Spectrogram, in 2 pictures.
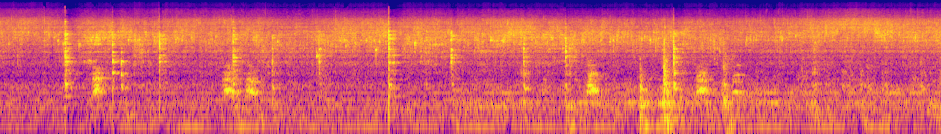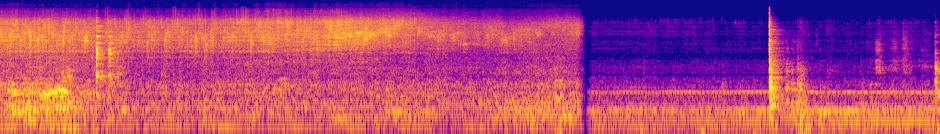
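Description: Chicken roulade wrapped in caul fat sizzles and spatters steadily in a hot pan as it is basted, with scraping and stirring sounds throughout, then the frying cuts off abruptly, leaving a quieter room with a few small clinks.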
